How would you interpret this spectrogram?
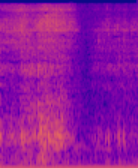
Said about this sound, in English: She's got the sniffles.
